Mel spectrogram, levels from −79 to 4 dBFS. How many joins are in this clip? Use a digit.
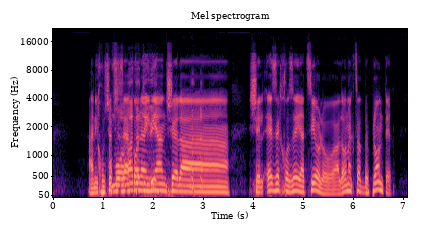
0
